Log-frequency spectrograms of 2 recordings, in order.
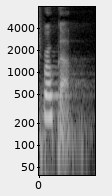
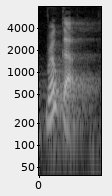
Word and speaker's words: Rocha: I'm going to rec is the Beyond series by Kit Rocha, which or Rocha? I never know how to say it's, I think it's Roca. – Roca. Well, yeah. I did it wrong twice.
